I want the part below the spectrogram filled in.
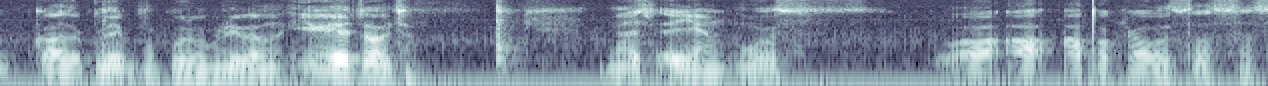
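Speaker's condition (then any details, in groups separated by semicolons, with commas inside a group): Cerebral palsy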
